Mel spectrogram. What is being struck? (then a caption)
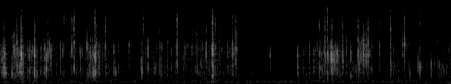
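Thin plastic sheet. Fingertips of both hands rub and crinkle a large, thin, crumpled white plastic sheet resting on carpet. The result is quiet, dense, bright crinkling and crackling in quick irregular bursts, with a short near-silent pause just past the midpoint before the crinkling resumes.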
